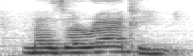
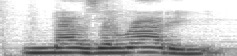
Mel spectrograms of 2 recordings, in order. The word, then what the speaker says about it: Maserati: Then we have Maserati. Maserati. We say it's Maserati. In British English or American it is Maserati. But in Italian it is Maserati. Maserati or in British it is Maserati.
